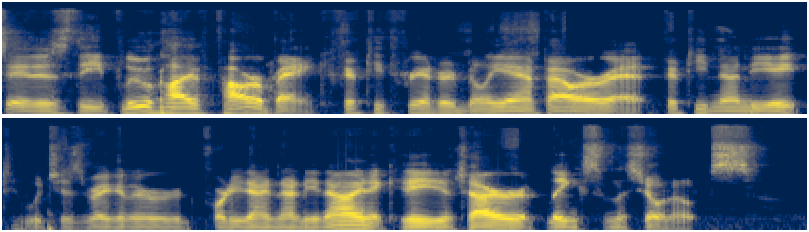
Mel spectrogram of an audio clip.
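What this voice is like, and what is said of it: Nerdy safety-announcer character voice. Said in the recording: “In my best safety nerd voice”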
